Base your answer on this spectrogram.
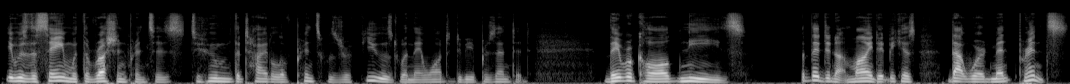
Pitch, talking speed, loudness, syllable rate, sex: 130 Hz, 205 wpm, -20 LUFS, 5.7 syllables/s, male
